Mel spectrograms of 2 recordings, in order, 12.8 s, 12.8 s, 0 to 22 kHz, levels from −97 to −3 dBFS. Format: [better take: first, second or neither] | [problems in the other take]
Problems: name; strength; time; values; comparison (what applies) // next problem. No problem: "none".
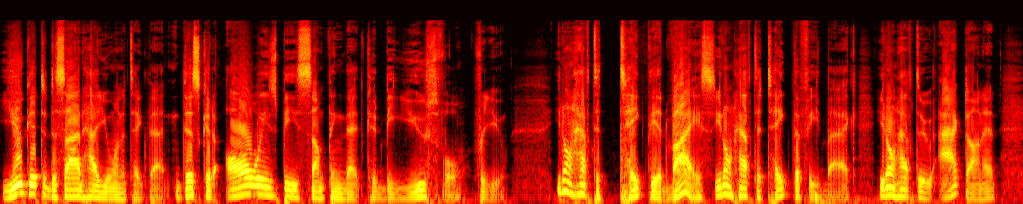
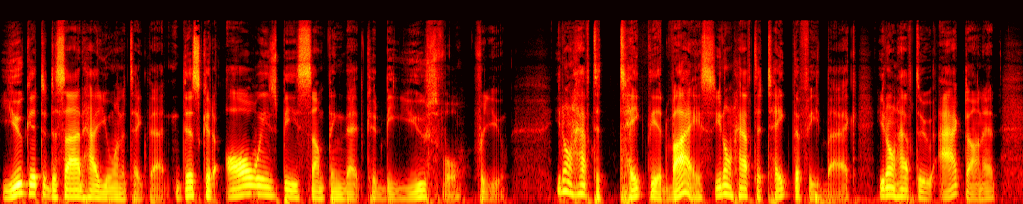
second | distortion; slight; 3% of the sound clipped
